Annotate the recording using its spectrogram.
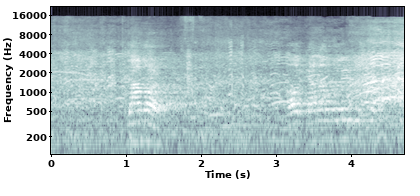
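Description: A man shouts forcefully into a microphone, heard through loudspeakers.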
